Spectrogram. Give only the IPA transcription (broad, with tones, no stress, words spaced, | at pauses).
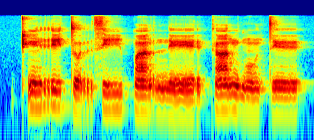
kʼĩ˦ri˦tʊ˨rsiː˦ pã˦rneː˨ ɾɪ˨kã˦n ɡʷũ˨ tɪ˦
